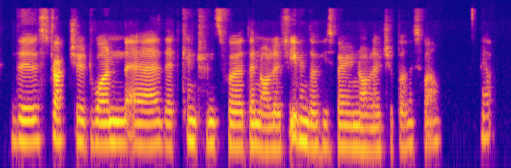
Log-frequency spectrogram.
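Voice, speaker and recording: A woman speaks at a fairly quick pace with fairly even intonation and a fairly low pitch. The sound is dry and close, with no echo. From Germany. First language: German. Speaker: business coach. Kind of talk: interview.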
